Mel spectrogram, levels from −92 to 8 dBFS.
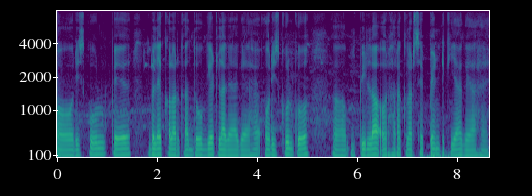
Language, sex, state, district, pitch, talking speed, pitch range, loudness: Hindi, male, Bihar, Araria, 110 Hz, 160 wpm, 100-115 Hz, -34 LUFS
